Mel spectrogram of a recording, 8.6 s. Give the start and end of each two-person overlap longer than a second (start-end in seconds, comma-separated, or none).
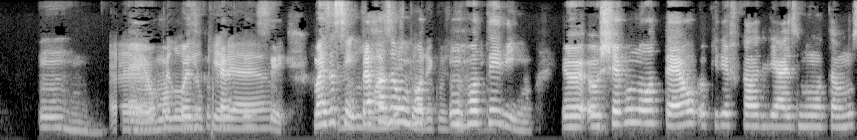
1.1-2.8, 3.4-4.9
